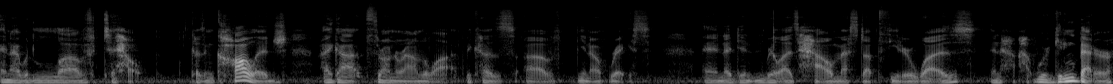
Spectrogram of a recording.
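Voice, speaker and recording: A man with an American accent talks in a very deep, low voice with vocal fry. His intonation is lively and his pace is moderate. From Texas. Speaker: theater teacher. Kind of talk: casual interview chat. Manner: halting, many fillers and restarts.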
